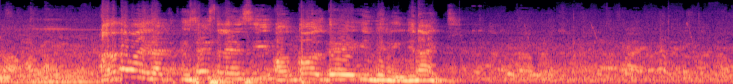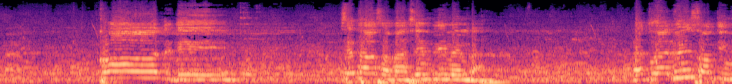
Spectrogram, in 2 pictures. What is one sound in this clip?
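A crowd of men shouts and cheers loudly outdoors in bursts.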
